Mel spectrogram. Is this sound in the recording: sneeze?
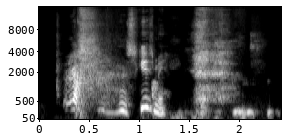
yes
